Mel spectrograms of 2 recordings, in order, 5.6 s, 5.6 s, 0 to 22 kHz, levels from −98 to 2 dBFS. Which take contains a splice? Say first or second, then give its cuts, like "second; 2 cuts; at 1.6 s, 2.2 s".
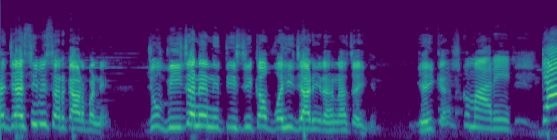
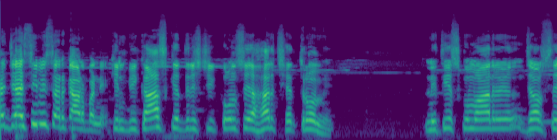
second; 1 cut; at 1.2 s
